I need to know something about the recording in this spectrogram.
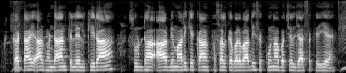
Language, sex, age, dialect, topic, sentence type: Maithili, male, 18-24, Angika, agriculture, question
